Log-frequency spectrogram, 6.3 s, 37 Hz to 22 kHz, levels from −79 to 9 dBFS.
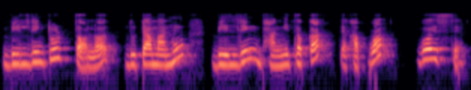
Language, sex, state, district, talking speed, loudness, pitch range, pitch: Assamese, female, Assam, Sonitpur, 105 wpm, -18 LUFS, 230-335 Hz, 255 Hz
